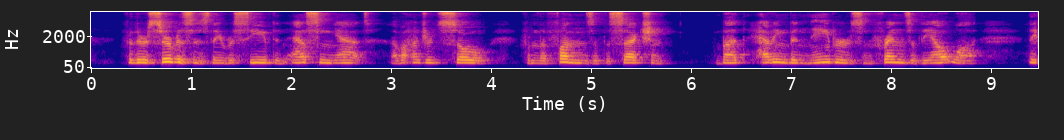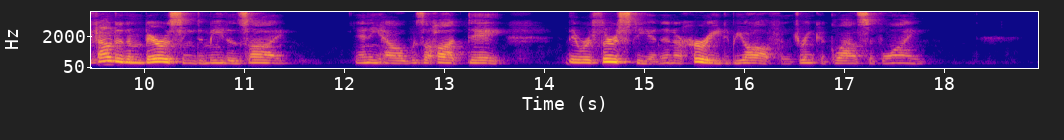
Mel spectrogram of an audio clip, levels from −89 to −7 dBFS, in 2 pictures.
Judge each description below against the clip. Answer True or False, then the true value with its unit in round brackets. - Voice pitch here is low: False (145 Hz)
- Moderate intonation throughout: False (1.8 semitones)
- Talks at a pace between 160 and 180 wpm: True (175 wpm)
